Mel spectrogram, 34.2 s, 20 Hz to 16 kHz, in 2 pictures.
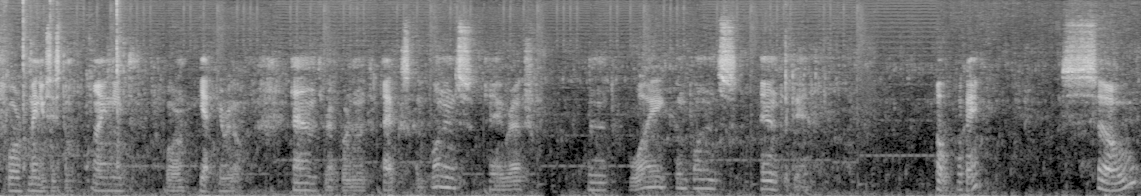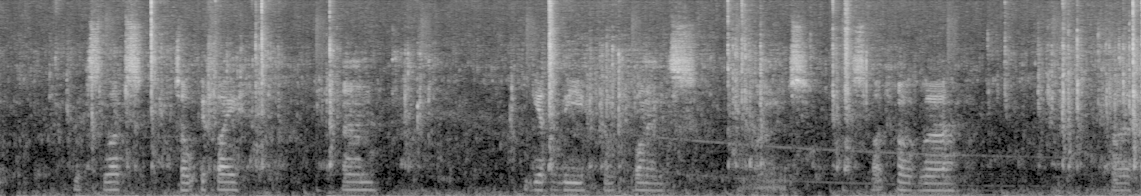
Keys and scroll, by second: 0.0-1.7 typing, 3.3-7.4 typing, 9.4-11.0 typing, 12.1-18.1 typing, 18.3 alt+2, 18.9 Escape, 19.2-23.3 typing, 24.7-26.7 typing, 27.9-29.6 typing, 32.0-34.2 typing.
